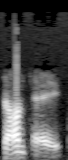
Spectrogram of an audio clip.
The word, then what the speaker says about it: Deontay: So it's all in there, but yes, Deontay Burnett will, I think his first name is actually pronounced Dante, but that's how they pronounced it.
